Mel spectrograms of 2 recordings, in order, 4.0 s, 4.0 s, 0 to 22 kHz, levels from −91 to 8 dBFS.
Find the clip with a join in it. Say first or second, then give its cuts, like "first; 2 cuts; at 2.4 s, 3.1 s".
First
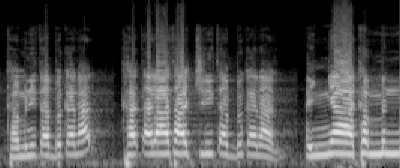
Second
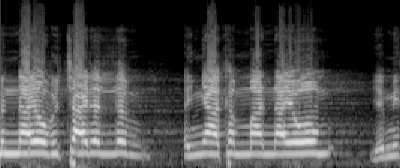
first; 2 cuts; at 1.1 s, 2.9 s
